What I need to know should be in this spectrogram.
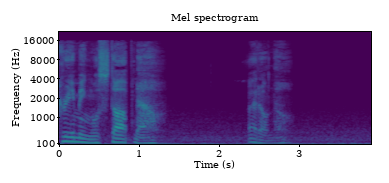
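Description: A man speaks in a low, strained voice.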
